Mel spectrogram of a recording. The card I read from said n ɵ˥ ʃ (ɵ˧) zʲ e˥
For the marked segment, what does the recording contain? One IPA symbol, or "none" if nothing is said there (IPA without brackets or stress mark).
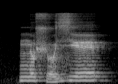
ɵ˩˥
